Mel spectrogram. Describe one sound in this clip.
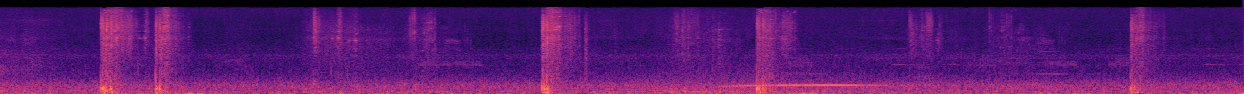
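Gunshots crack out one at a time, with a short echo.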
